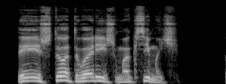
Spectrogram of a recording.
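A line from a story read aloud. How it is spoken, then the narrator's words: Growled from the doorway. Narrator (Russian): Прямо с порога зарычал он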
